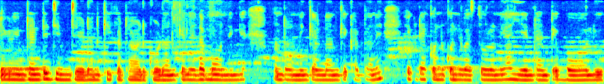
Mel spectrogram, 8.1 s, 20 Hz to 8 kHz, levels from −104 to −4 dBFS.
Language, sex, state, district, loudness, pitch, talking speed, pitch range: Telugu, female, Andhra Pradesh, Krishna, -17 LUFS, 180 Hz, 170 wpm, 175-185 Hz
